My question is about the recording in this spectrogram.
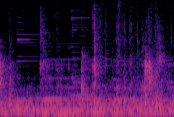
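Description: Soft background music, with a few light taps and rustles as a paper bag of flour is handled and tipped over play dough.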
